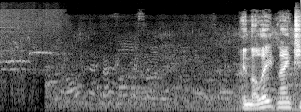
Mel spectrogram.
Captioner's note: crowd murmuring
